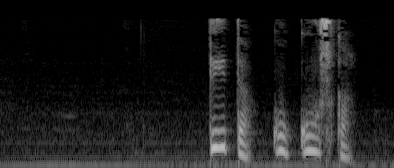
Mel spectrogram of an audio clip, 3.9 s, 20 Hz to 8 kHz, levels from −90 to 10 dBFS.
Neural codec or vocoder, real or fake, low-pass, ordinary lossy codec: none; real; 7.2 kHz; MP3, 24 kbps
